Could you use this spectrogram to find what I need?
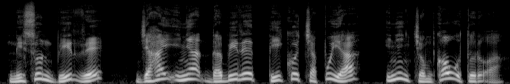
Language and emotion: Santali, surprised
